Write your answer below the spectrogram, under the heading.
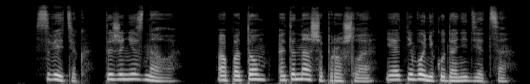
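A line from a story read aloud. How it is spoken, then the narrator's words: Calm reply. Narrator (Russian): спокойно ответил Яромир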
